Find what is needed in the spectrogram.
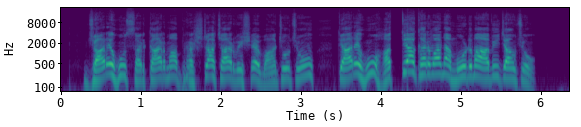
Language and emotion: Gujarati, angry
